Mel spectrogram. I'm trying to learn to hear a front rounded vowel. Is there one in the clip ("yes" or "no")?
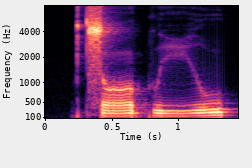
no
